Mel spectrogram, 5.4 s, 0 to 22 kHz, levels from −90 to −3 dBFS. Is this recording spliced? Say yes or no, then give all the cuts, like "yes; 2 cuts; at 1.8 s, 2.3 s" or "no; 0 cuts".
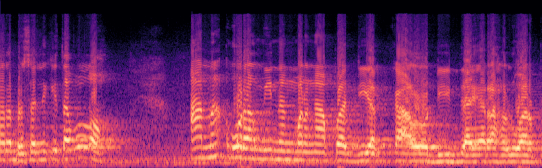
no; 0 cuts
